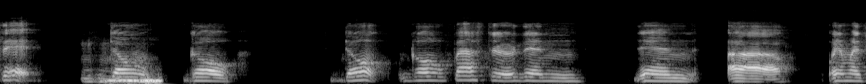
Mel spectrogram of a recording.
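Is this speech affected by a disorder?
Yes: cerebral palsy.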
